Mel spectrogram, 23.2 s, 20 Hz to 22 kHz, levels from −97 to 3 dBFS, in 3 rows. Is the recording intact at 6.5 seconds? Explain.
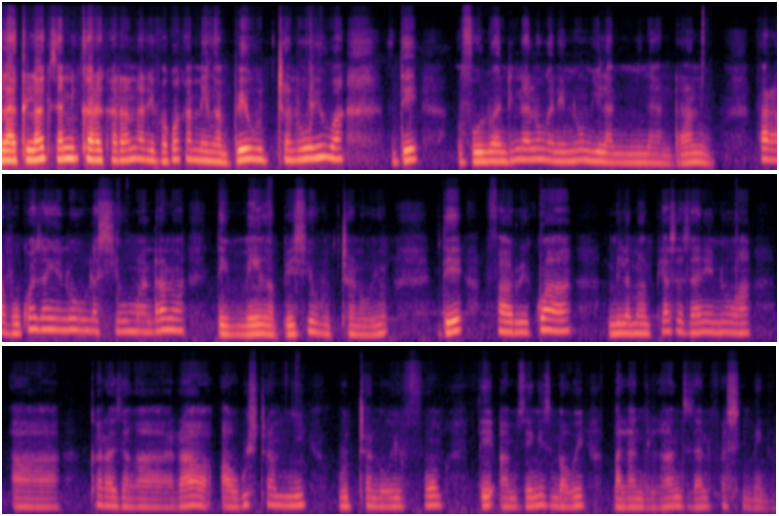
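Yes, the speech at 6.5 seconds is intact, with no dropout, click, distortion or other fault audible at that moment.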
